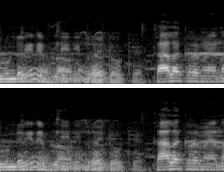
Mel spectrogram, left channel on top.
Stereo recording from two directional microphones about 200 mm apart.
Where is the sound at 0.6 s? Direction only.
25° left (ahead or behind).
